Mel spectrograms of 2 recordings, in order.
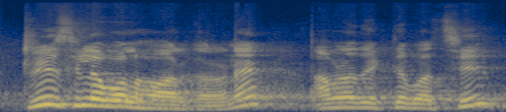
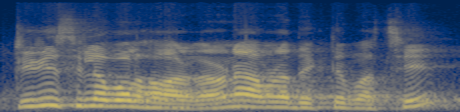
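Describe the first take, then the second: No difference in how they are said.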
